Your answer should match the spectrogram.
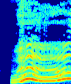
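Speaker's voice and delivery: mock cheer. Cheering about getting bus pass.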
